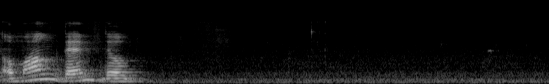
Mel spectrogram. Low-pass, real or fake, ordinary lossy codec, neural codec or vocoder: none; real; none; none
